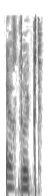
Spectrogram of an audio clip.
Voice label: "erdrückt", German; adjectives

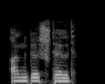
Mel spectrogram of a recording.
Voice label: "angestellt", German; adjectives

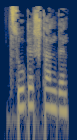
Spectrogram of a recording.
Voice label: "zugestanden", German; adjectives

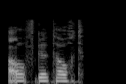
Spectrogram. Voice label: "aufgetaucht", German; adjectives

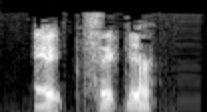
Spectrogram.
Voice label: "eight-figure", English; adjectives

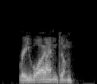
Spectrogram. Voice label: "rewinding", English

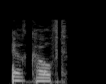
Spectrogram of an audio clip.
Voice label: "erkauft", German; adjectives

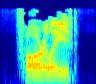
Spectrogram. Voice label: "four-leaved", English; adjectives

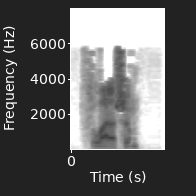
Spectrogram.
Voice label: "flashing", english; adjectives

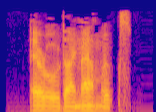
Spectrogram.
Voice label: "aerodynamics", English

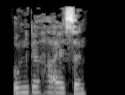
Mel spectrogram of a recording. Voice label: "ungeheißen", German; adjectives

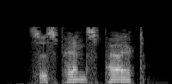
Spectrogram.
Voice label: "suspense-packed", English; adjectives

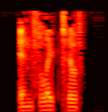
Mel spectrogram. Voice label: "inflictive", English; adjectives

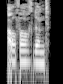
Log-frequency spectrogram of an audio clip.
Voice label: "auffordernd", German; adjectives

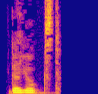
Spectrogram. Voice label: "gejuxt", German; adjectives

